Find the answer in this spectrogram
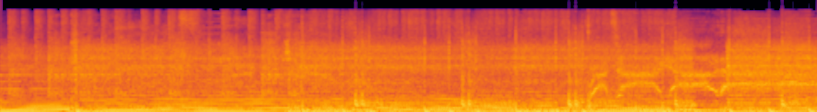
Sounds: Angry music, Music

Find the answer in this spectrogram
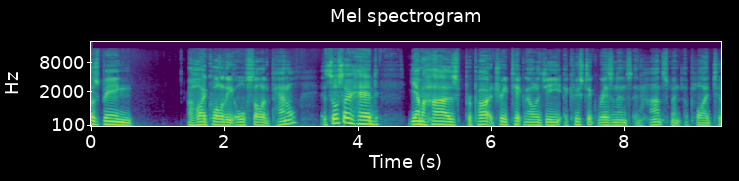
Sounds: Speech

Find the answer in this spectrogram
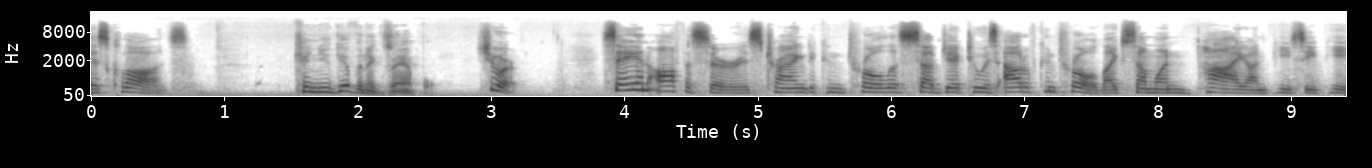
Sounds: Conversation, Speech

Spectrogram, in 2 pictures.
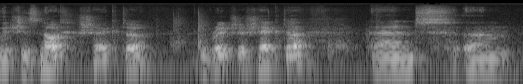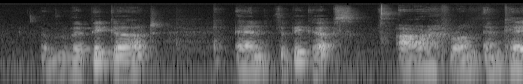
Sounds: Speech

